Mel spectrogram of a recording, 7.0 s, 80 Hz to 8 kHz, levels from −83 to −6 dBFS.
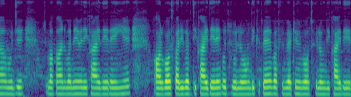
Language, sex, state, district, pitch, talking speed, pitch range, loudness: Hindi, female, Bihar, Gopalganj, 185 Hz, 240 wpm, 180-190 Hz, -21 LUFS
